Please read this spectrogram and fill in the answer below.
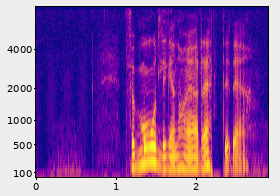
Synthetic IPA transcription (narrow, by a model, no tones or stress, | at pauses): fœɾmuːd̪lɪɡənɦaɾjaɾɛt̪ːɪ̰d̪ɛ̰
